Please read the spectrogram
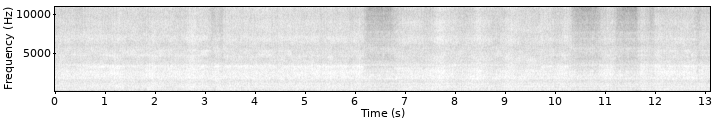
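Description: Wood lathe motor running steadily at speed with an unstitched cotton buffing wheel on the spindle, a wooden bowl pressed against the spinning cloth: buffing the surface with white compound. A steady hum with a rushing, rubbing hiss over it.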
